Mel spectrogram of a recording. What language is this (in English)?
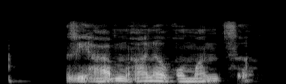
German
